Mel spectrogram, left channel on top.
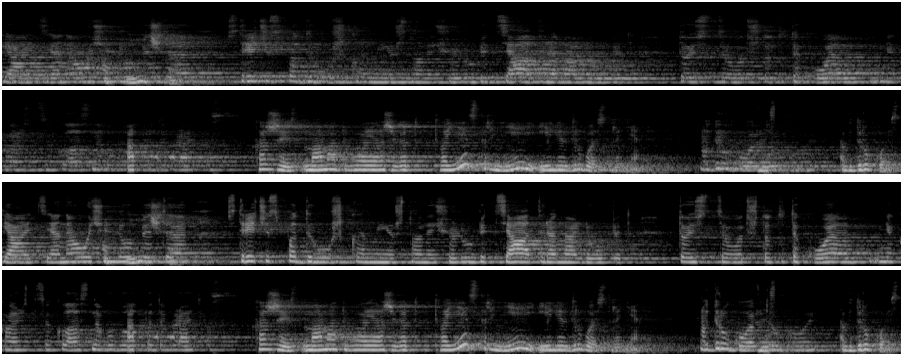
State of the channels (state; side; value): normal; both; correlation 0.75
